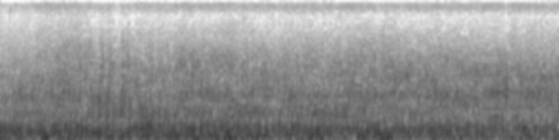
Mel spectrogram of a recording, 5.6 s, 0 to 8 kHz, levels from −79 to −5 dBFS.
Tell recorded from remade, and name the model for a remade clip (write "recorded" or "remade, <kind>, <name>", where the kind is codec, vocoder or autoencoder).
remade, vocoder, WaveNeXt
